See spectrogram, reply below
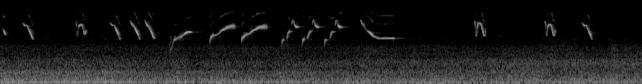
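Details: Hybrid of yellow-fronted canary and canary in song: sharp downward chips, then a series of rising slurred whistles, a brief trill and a sustained high note, followed by scattered single chips against a faint hum.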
